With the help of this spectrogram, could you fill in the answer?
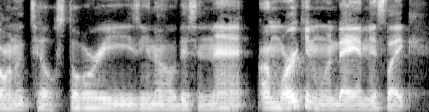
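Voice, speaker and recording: A man with a slight country accent talks at a medium pitch. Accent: slight country twang. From Arkansas and Dallas, Texas. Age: 20s. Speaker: actor and filmmaker. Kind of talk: casual interview chat. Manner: animated, many fillers.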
